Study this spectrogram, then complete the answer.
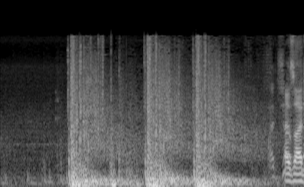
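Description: A rifle fires rapid loud shots.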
